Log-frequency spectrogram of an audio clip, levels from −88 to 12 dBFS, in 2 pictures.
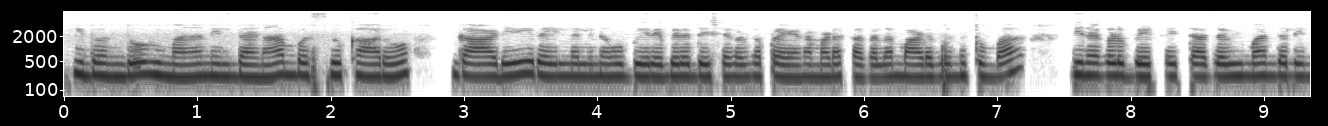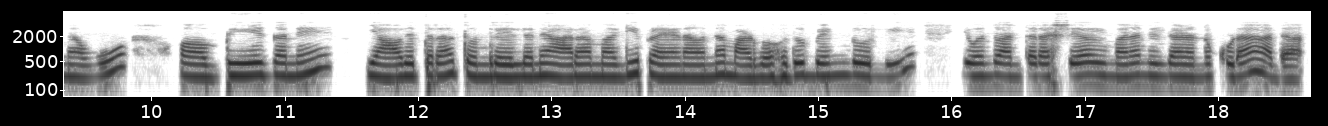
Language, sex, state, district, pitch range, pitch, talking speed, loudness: Kannada, female, Karnataka, Chamarajanagar, 215-235 Hz, 220 Hz, 120 wpm, -13 LUFS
